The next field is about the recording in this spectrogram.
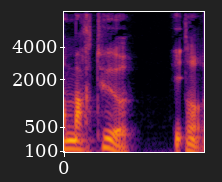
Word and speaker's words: Martyrs: Er gehörte aber auch zur Besetzung eines Films, den er jetzt kürzlich besprochen hat, nämlich Martyrs. Wird das ausgesprochen? Martyrs? – Also uns wurde gesagt, so, wir haben das S nicht hinten rangehangen.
